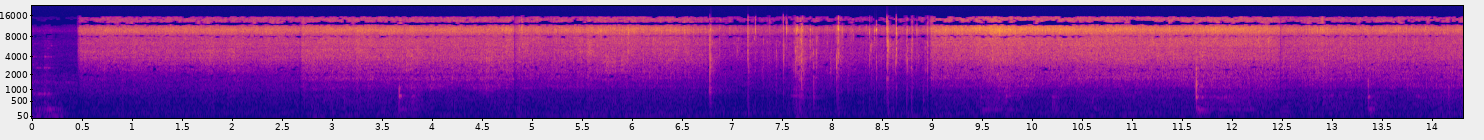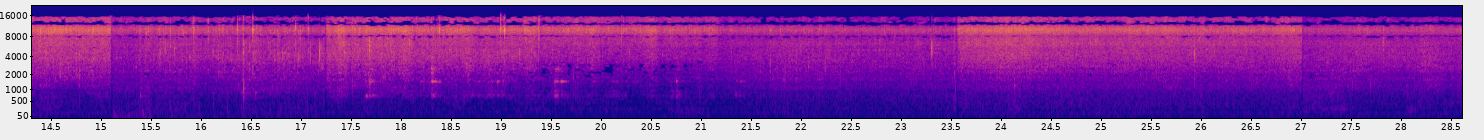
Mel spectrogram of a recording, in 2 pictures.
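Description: Diced pancetta, and later sliced mushrooms with it, sizzling in a nonstick frying pan, stirred with a spatula that clicks and scrapes against the pan. The sizzle jumps abruptly in level several times.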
